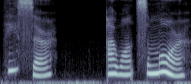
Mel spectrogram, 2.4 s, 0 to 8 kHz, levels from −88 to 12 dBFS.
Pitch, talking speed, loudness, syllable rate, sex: 255 Hz, 150 wpm, -15 LUFS, 4.4 syllables/s, female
